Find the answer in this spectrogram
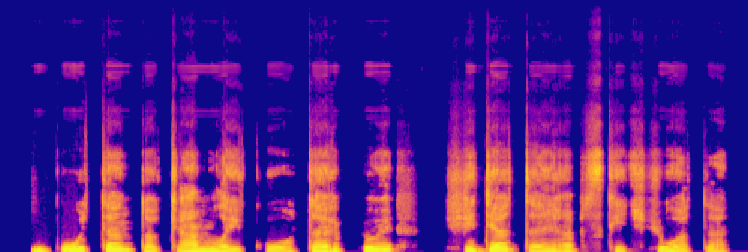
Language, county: Lithuanian, Panevėžys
